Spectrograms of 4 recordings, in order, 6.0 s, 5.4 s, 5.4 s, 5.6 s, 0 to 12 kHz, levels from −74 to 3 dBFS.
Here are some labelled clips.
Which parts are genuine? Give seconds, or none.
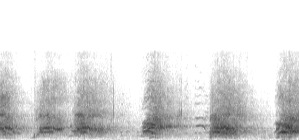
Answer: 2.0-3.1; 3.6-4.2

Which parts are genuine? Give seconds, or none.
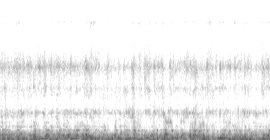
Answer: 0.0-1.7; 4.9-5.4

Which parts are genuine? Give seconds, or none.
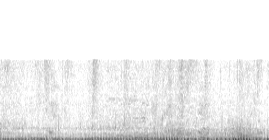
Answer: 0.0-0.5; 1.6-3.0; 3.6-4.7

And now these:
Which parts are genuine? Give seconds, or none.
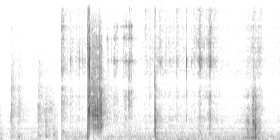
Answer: 1.7-2.8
